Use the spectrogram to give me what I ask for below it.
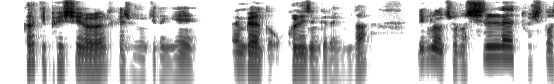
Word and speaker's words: occlusion: 앰비언트 O라고 읽어도 되고요. O라고 해도 됩니다. 오클리전이라고 합니다. 오클리전.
